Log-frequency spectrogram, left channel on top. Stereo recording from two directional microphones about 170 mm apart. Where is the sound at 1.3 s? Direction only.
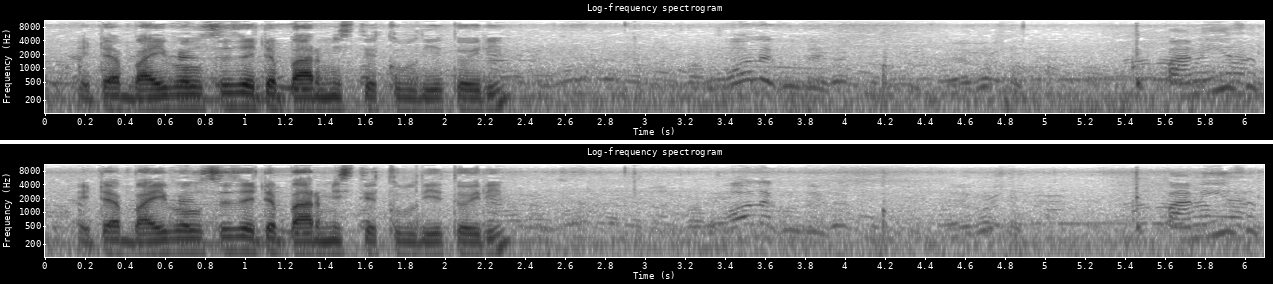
30° right (ahead or behind).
